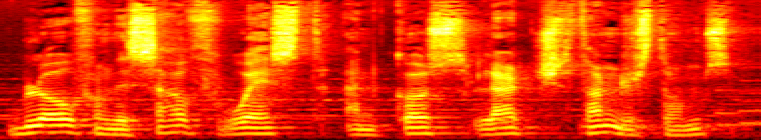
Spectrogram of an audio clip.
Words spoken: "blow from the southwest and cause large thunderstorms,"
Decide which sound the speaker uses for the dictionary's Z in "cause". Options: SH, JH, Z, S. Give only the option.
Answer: S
